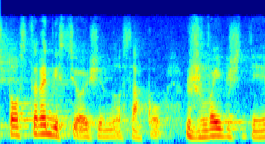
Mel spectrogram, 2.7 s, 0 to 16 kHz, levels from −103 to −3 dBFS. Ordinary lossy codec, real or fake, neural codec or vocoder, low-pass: MP3, 64 kbps; real; none; 10.8 kHz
